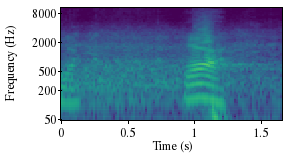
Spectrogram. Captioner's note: laughter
